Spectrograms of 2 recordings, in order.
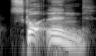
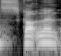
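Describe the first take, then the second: First: It is said in a put-on Scottish accent. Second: It is said in his own plain accent.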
